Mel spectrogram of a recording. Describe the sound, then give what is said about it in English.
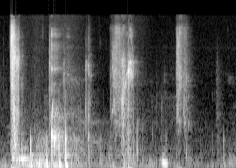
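Wet, smacking mouth sounds of someone sucking on fingers, a handful of short slurping bursts with sharp hissy clicks spread unevenly over a couple of seconds, fairly quiet, with no talking. “just sucking his fingers, bro.”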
